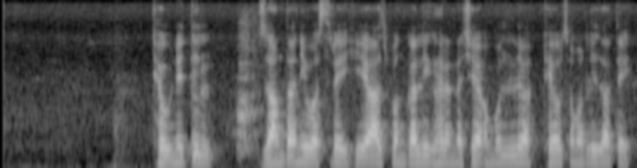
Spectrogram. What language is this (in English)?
Marathi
